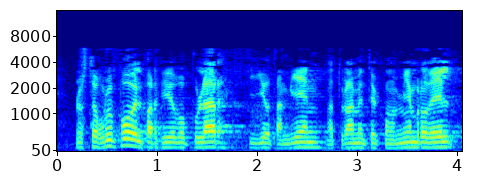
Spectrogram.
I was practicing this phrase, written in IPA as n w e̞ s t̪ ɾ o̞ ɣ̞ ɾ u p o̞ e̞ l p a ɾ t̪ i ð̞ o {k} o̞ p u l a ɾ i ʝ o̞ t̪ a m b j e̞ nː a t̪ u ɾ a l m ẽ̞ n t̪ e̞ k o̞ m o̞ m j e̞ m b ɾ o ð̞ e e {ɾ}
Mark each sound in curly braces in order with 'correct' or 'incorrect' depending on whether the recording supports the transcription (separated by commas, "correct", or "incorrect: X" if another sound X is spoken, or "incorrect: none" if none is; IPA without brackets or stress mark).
incorrect: p, incorrect: l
